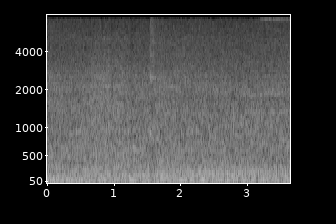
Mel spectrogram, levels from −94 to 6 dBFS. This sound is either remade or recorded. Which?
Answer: recorded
